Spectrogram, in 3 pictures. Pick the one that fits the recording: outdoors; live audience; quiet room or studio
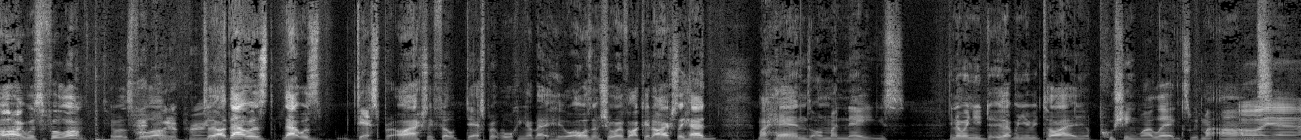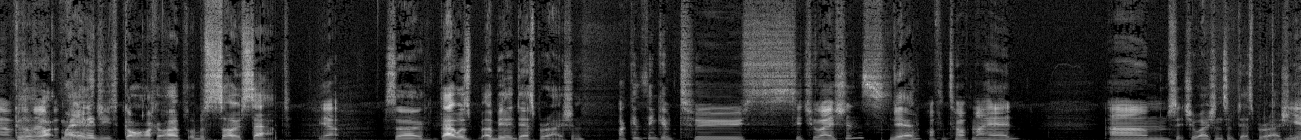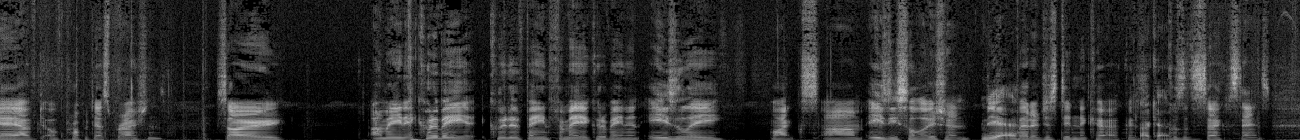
outdoors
